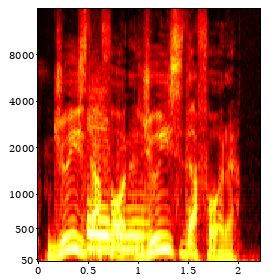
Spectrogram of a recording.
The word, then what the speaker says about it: Juiz de Fora: pero no sé si es Juiz de Fora. – Juiz de Fora.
